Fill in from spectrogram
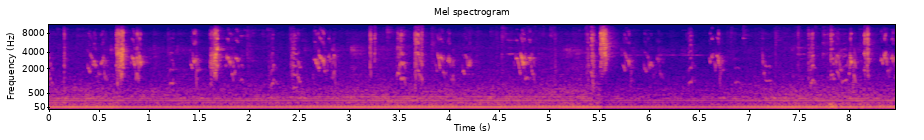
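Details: Captive budgerigar relaxing on a wooden perch, giving soft chirps and short warbling chatter at irregular intervals, with a steady low hum in the background.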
